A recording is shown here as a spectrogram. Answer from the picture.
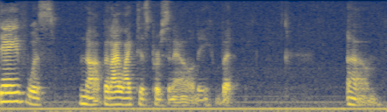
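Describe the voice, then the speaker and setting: With an American accent, a woman speaks at a very slow pace, with long, frequent pauses. Audible room echo is present. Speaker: interviewee recounting life story. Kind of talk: casual storytelling interview.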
